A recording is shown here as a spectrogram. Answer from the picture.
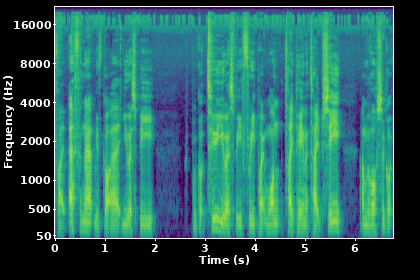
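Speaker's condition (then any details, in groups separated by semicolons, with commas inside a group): No condition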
